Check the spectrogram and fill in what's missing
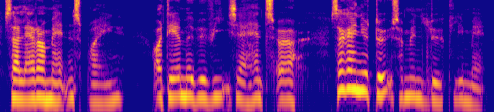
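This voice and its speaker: A woman storyteller voicing a wry, proud male TV man, lively in places and hushed in others. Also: mid-range voice, no echo, clean studio sound, pitched above the performer's own voice, close to an everyday voice. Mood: scornful.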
